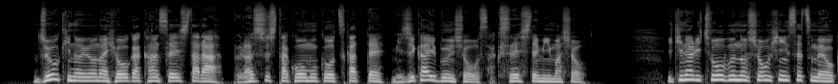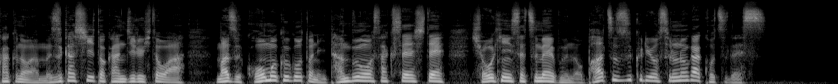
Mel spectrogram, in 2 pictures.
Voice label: japanese e-learning

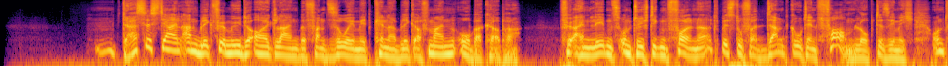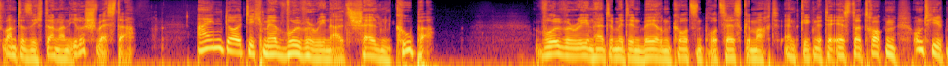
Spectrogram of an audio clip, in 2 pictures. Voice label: german audiobooks

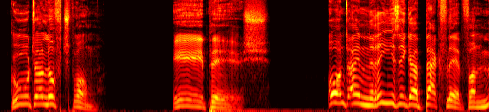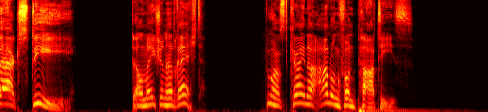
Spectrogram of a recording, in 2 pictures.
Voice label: german announcements; actor de doblaje profesional

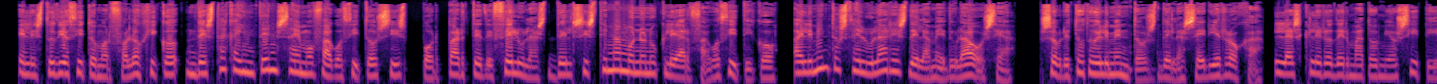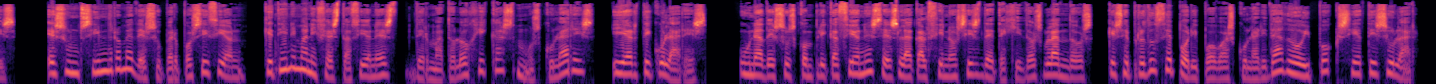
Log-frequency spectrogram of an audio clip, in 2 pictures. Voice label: spanish medical narration

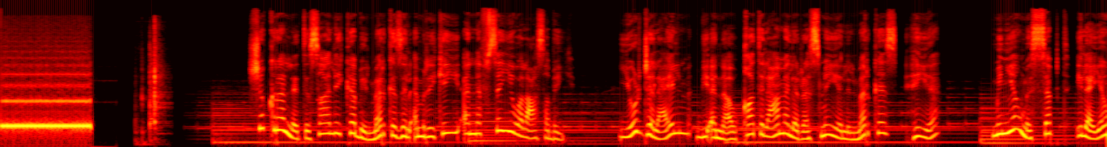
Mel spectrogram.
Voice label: arabic ivr

